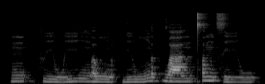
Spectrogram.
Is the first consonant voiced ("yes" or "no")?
yes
